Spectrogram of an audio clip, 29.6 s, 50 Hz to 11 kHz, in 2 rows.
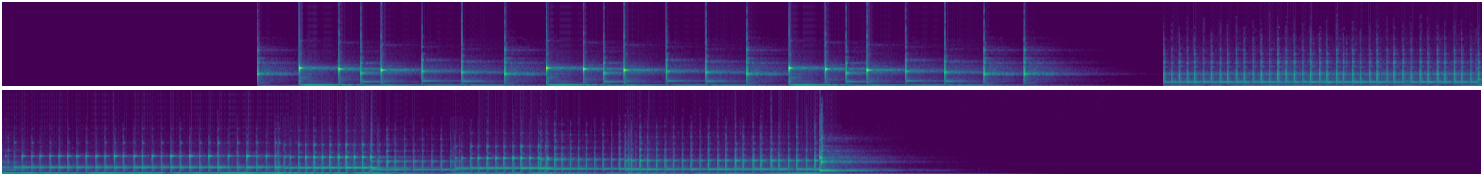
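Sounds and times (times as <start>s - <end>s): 
marimba: 2.6s - 10.8s, 11.6s - 24.2s.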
